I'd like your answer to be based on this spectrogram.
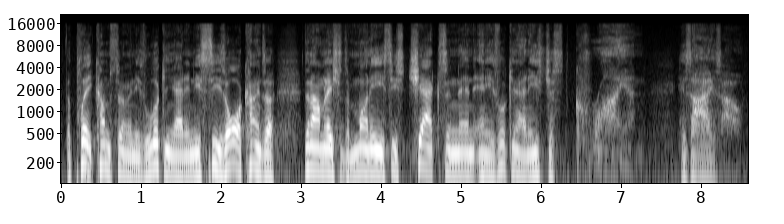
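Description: Hushed-to-emphatic pastor in a reverberant sanctuary. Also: male voice, medium pitch, quick pace. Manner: storytelling, swings from hushed to emphatic. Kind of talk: sermon with prayer. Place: church sanctuary. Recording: long hall reverb.

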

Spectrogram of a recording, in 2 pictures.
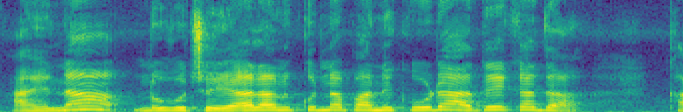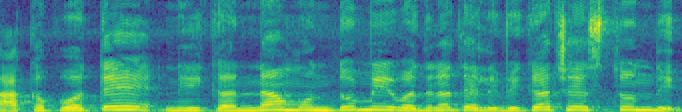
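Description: A woman's voice: a little high, moderate pace, close to an everyday voice. A woman storyteller voicing a grown man, a husband who speaks in a dry, cutting, matter-of-fact way, in a storybook reading. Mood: dismissive.

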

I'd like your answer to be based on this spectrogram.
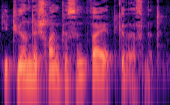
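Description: A man reading a children's story aloud as storyteller, in an expressive, animated way. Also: lowish voice, unhurried, husky.

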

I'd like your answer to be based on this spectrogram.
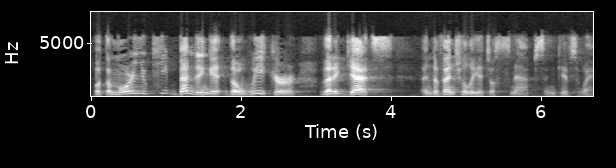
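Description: A male pastor delivers a sermon in a church, his voice sitting a little high for a man. He talks candidly and conversationally, then swells into loud, emphatic peaks. The recording sounds dull and lo-fi. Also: animated, moderate pace.

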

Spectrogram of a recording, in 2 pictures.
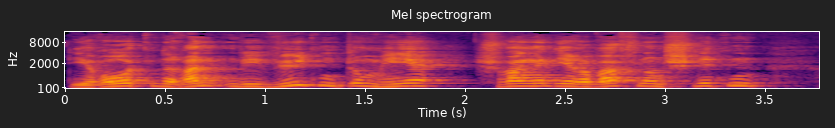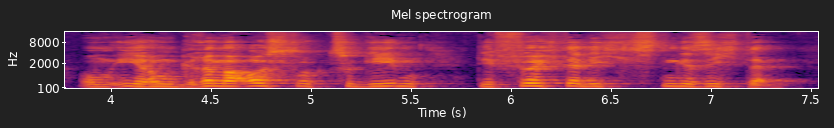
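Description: German man reading an audiobook, high voice. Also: moderate pace, mellow. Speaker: audiobook reader. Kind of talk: audiobook narration of a classic adventure novel. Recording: roomy echo.

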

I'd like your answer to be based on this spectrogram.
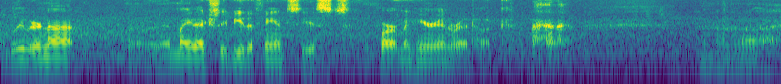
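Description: A man in his thirties gives a relaxed, wry walking tour, talking while he walks outdoors with a handheld camera. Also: lowish voice, moderate pace, vocal fry. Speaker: vlogger. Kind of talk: casual walking-tour narration. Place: outdoors on sunny island streets. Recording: outdoor camera audio with street noise.

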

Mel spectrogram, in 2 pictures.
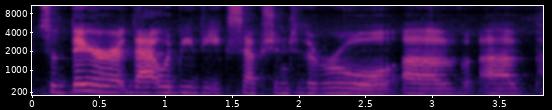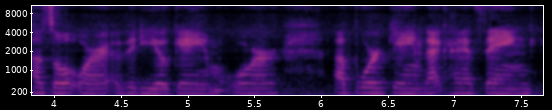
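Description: A woman's voice: fairly low pitch, flat delivery, moderate pace, a bit bright. Woman, thirties, home vlogger; loose chatty delivery, faint background hum. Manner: chatty, rambling, many fillers. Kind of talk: casual chat to camera. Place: kitchen at home, indoors.

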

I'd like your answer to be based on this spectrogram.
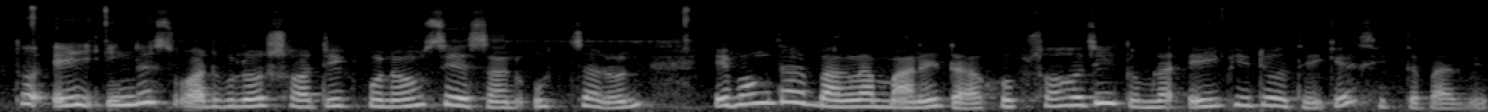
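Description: A woman hosting a lesson, spelling English words letter by letter and repeating their meanings slowly. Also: fairly high pitch, dark tone. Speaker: English teacher, channel host.

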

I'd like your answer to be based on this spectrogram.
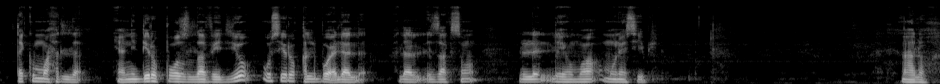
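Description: A man with a Moroccan Arabic accent teaches French to young pupils in a recorded remote lesson. His voice sits at an ordinary middle pitch, and he stretches out each word slowly and repeats it so the children can follow. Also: a little mellow. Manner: spells words out slowly and repeats them for pupils.

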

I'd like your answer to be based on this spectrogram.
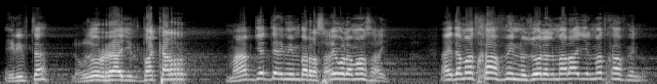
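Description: A man preaching to a gathered crowd in Sudanese Arabic, his voice pitched very high for a man. He speaks rhetorically, throws question after question at his listeners and keeps pulling their attention back to him. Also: racing, fairly bright tone. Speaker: preacher giving a public lecture. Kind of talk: public religious lecture.

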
